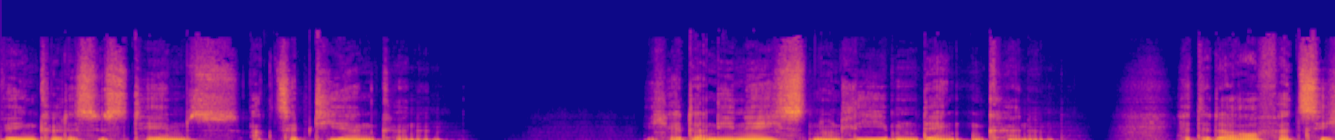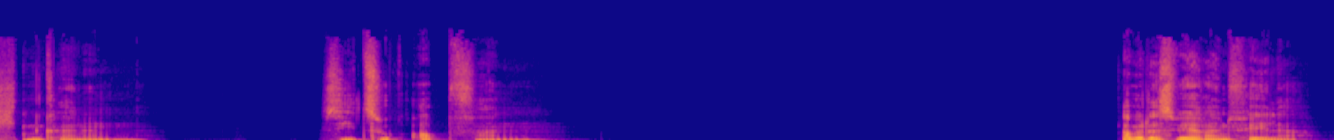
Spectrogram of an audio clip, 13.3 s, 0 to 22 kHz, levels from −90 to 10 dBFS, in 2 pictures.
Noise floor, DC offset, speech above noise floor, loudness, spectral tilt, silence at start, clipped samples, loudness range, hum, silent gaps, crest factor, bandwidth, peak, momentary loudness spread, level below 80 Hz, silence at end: -70 dBFS; under 0.1%; 50 dB; -21 LUFS; -5.5 dB/octave; 0 s; under 0.1%; 11 LU; none; 2.41-2.51 s, 8.18-8.26 s, 9.74-12.26 s; 22 dB; 17 kHz; 0 dBFS; 16 LU; -38 dBFS; 0.2 s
